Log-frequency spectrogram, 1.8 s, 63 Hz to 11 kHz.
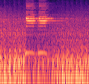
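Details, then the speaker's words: Honda NC35 motorcycle idling after a battery-booster start: two short, clear, steady horn toots over the idle; horn works properly. "Oh, and the brake lights work. Oh, does the horn work?"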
